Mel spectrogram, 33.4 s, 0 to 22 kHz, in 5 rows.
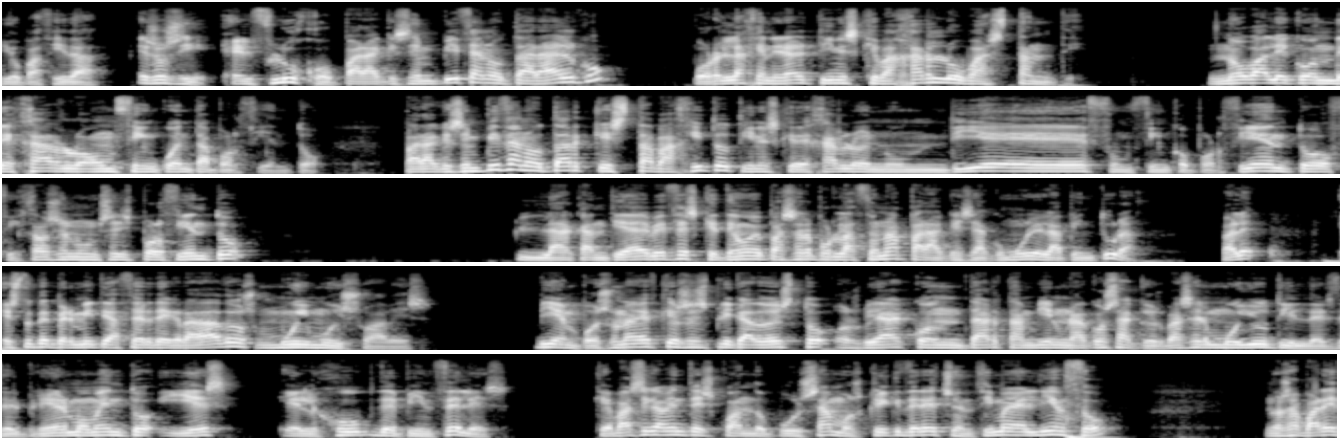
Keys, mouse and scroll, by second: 3.4 click, 5.5 click, 7.6 click, 10.6 click, 13.4-22.6 drag, 32.8 right click.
